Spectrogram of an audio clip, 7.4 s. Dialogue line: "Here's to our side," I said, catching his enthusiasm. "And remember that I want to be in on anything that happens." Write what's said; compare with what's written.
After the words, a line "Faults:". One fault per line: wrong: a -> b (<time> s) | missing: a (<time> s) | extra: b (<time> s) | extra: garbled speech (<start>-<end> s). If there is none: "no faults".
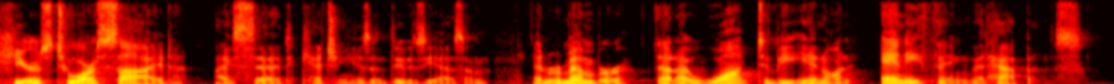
"Here's to our side," I said, catching his enthusiasm. "And remember that I want to be in on anything that happens."
Faults:
no faults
